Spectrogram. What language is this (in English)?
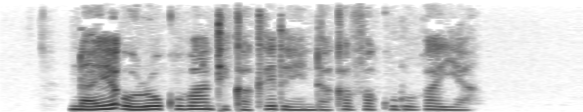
Ganda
